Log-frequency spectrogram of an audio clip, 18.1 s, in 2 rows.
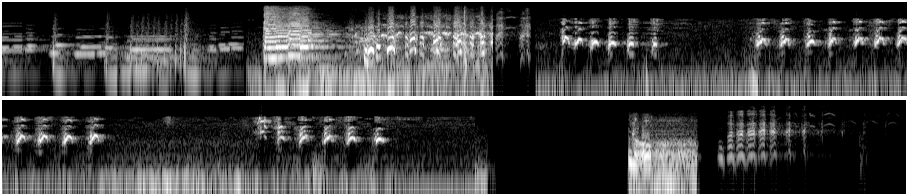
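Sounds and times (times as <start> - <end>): rapid pitched animal calls: 7.5 - 10.2, 11.6 - 13.0.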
